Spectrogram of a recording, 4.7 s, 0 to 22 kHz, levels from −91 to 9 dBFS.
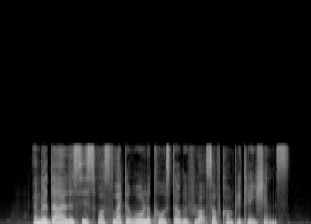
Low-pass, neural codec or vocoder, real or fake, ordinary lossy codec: none; codec, 16 kHz, 1 kbps, FunCodec, trained on Chinese and English, 50 frames a second; fake; none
